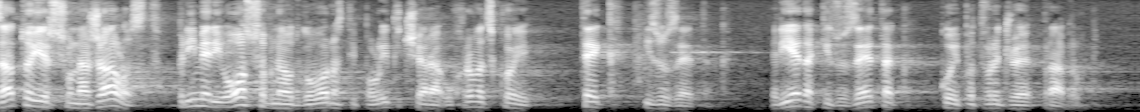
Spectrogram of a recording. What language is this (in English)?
Croatian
